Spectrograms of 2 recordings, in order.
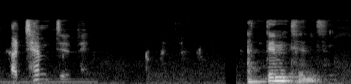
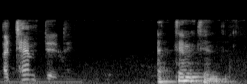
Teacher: that e d at the end that is an ID sound okay this yeah this T changes to a d so one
